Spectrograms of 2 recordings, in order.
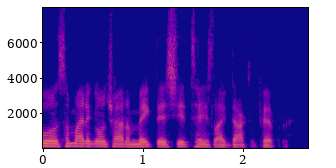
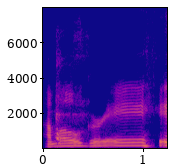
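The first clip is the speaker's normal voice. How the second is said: put-on slow drawn-out Old Greg line; Old Greg impression; 7 semitones higher, much slower than usual. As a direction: drag the name out like Old Greg. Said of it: "the way he said it".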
